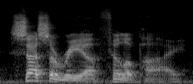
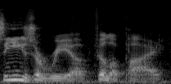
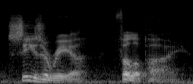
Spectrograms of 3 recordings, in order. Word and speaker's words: Caesarea Philippi: times people will say caesarea philippi it is caesarea philippi it is named after caesar so we wouldn't say julius cesar we would say julius caesar so the proper pronunciation actually is caesarea philippi a city named in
